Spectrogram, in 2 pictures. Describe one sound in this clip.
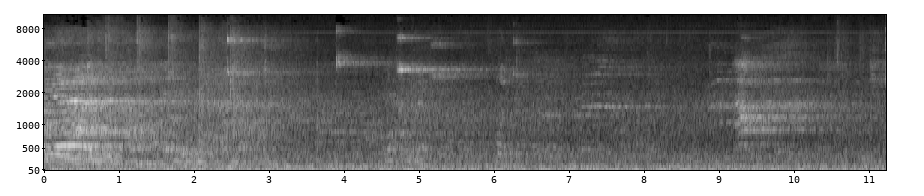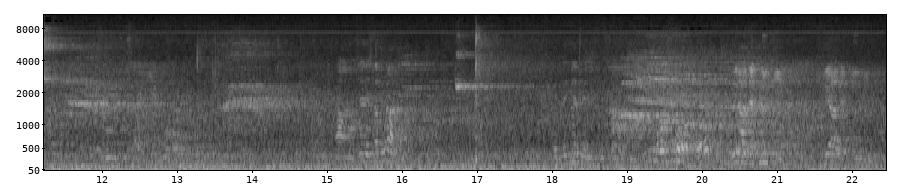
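Shoes squeak sharply on a sports floor.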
